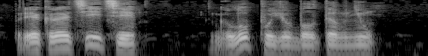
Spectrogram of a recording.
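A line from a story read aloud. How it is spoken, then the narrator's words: Rude curt interruption. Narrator (Russian): грубо обрезал его Брандт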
